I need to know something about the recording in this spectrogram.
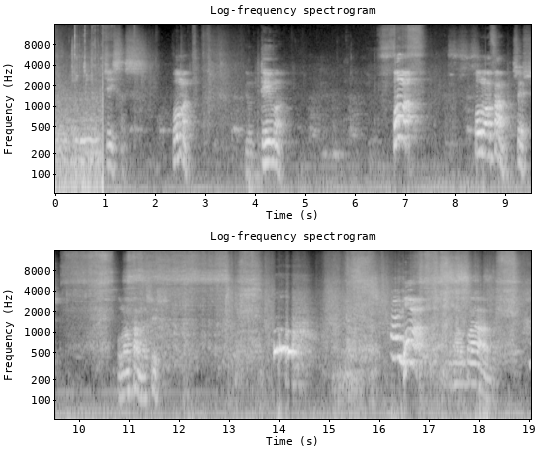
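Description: A woman sobs and wails loudly, close by.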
